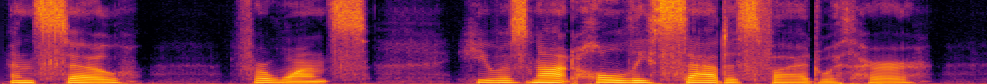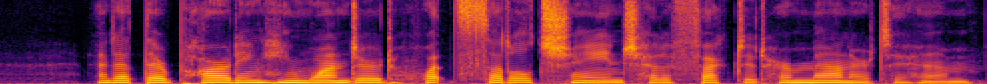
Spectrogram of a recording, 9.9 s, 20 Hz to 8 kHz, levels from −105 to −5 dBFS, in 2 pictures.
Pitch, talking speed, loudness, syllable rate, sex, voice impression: 170 Hz, 160 wpm, -18 LUFS, 4.5 syllables/s, female, very feminine, very adult-like, middle-aged, slightly thin, slightly relaxed, slightly weak, slightly bright, hard, clear, slightly fluent, cool, very intellectual, refreshing, very sincere, very calm, friendly, reassuring, slightly unique, very elegant, slightly wild, sweet, slightly strict, slightly sharp, slightly modest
